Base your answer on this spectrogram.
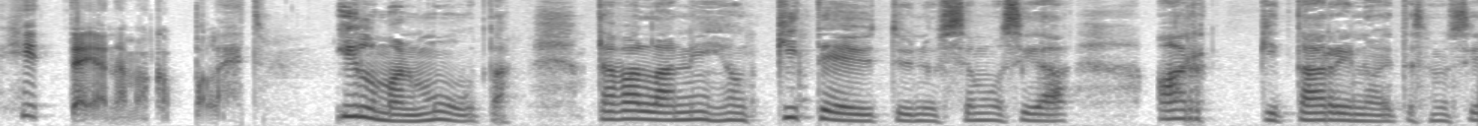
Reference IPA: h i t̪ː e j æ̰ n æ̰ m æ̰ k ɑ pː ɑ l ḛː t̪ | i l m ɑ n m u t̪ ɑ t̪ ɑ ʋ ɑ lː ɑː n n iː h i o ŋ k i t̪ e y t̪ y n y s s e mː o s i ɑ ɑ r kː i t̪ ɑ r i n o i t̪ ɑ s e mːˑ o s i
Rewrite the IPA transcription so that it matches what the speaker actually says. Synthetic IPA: h i t̪ː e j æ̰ n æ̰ m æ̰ k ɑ pː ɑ l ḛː t̪ | i l m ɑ n m uː t̪ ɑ t̪ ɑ ʋ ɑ lː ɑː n n iː h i o ŋ k i t̪ e y t̪ y n y s s e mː o s i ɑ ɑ r kː i t̪ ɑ r i n o i t̪ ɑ s e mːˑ o s i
